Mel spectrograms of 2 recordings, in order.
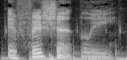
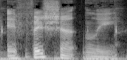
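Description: The two takes are said the same way.

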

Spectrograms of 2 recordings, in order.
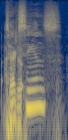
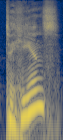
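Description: First: The middle consonant is a 'ks' sound. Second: The middle consonant is an 'h' sound. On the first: "would they pronounce that X like an X" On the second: "Or Tahians?"

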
